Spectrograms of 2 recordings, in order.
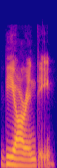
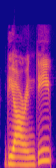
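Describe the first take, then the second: First: "the" said as "thee" before "R and D". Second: Said in the usual way. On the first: Shown as a demonstration. Teacher shows "the" said as "thee" before a vowel. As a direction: say "the" as "thee" because a vowel sound follows. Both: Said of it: "so that's why we say the".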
